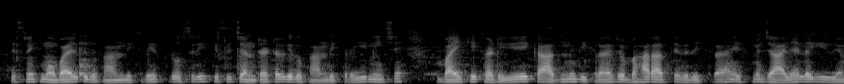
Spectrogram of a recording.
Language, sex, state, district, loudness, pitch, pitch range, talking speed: Hindi, male, Bihar, Sitamarhi, -29 LUFS, 110 Hz, 105-115 Hz, 265 wpm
